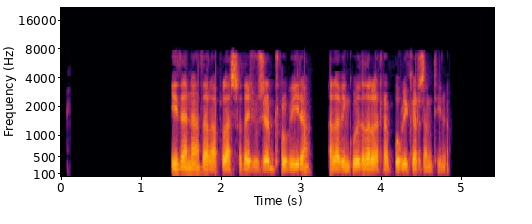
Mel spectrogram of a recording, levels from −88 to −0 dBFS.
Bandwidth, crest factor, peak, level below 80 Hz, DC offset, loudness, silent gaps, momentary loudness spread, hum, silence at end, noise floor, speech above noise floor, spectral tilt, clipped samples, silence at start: 8 kHz; 18 dB; -2 dBFS; -56 dBFS; under 0.1%; -18 LUFS; 3.27-3.33 s; 6 LU; none; 0.55 s; under -90 dBFS; over 72 dB; -3.5 dB/octave; under 0.1%; 1.4 s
